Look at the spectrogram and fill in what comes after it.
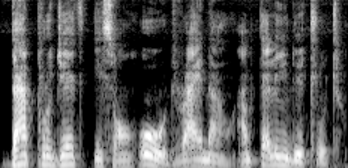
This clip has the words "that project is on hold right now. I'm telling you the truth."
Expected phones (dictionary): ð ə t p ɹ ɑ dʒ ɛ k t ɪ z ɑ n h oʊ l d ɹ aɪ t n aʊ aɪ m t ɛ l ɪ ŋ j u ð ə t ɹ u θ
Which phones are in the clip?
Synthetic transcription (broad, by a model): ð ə t p ɹ ɑ dʒ ɛ k t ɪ s ɑ n h oʊ l d ɹ aɪ t n aʊ aɪ m t ɛ l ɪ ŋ j u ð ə t ɹ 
